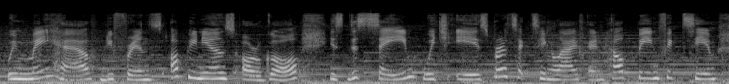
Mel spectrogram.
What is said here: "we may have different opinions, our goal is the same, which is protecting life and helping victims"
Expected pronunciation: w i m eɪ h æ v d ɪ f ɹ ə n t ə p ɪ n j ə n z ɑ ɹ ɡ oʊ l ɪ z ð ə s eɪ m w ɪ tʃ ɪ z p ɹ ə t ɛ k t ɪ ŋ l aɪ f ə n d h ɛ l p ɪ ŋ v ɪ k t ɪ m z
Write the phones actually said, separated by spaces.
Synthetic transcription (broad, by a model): w i m eɪ h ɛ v d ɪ f ɹ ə n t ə p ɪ n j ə n s ɑ ɹ ɡ oʊ l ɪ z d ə s eɪ m w ɪ tʃ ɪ s p ɹ ə t ɛ k t ɪ ŋ l aɪ f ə n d h ɛ l p ɪ ŋ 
